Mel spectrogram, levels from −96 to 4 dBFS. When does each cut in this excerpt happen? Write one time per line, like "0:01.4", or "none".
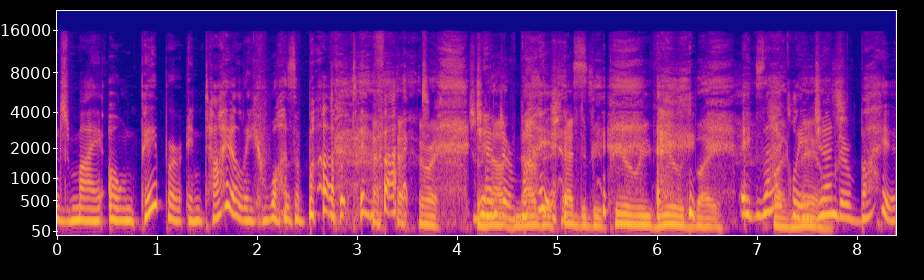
none

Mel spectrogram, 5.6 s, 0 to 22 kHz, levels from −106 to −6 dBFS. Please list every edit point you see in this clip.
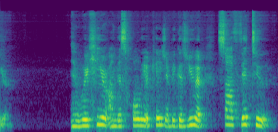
0:01.3

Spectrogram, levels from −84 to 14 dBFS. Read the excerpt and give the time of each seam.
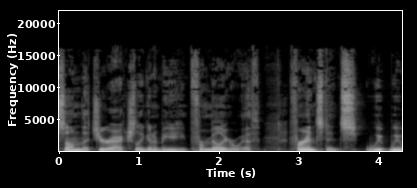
0:01.6
0:02.8

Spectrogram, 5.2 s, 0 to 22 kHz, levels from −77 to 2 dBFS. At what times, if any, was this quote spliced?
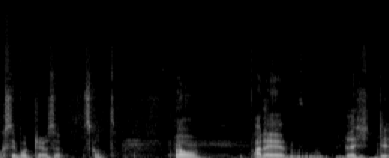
none

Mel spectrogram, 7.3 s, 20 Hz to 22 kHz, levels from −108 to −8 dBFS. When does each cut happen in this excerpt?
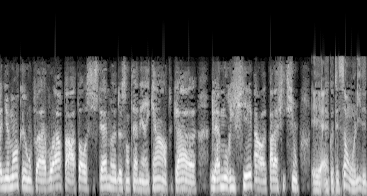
0:06.2

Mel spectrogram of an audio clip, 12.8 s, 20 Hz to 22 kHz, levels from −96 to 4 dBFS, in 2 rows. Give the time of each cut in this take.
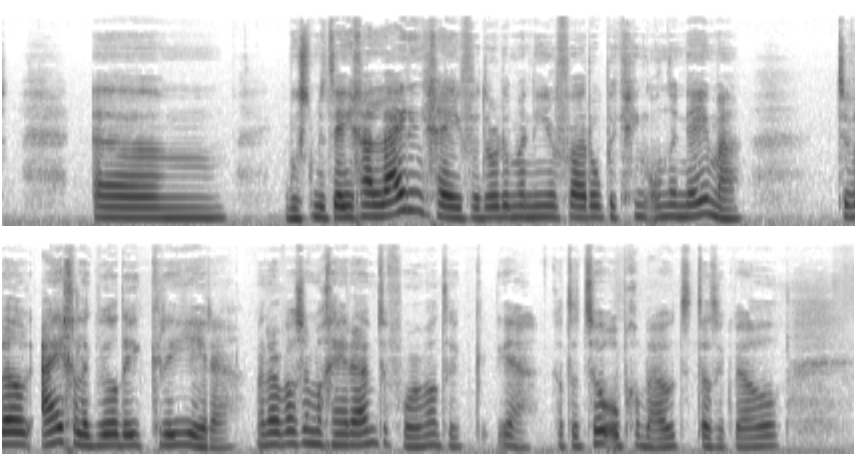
0:08.2

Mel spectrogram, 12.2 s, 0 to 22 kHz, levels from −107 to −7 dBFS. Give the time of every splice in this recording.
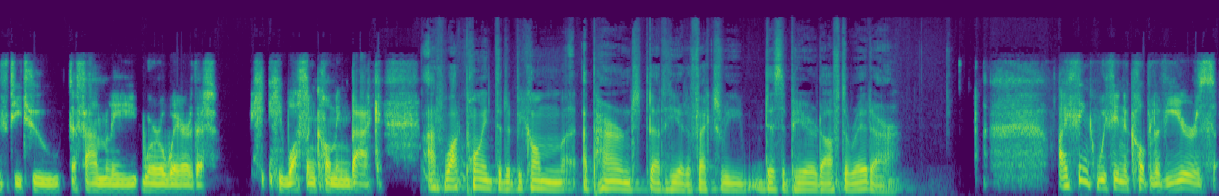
0:04.2

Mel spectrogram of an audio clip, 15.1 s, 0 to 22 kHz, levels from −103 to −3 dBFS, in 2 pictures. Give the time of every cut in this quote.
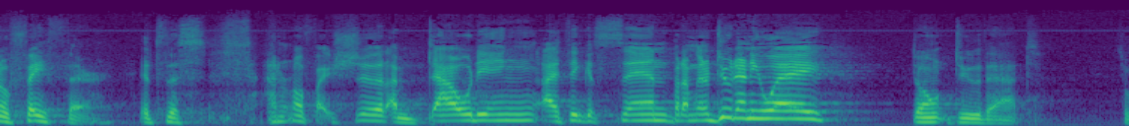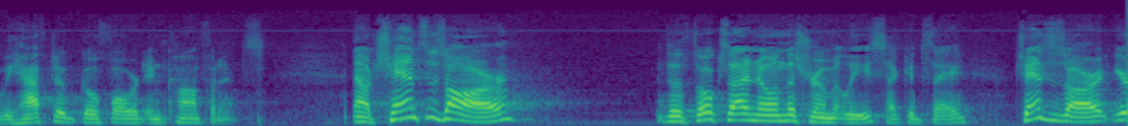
0:07.3
0:11.9

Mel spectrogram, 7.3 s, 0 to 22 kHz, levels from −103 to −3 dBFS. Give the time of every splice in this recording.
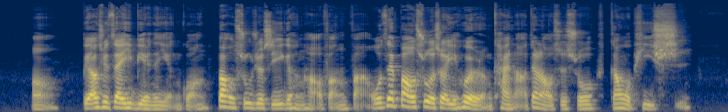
0:06.0

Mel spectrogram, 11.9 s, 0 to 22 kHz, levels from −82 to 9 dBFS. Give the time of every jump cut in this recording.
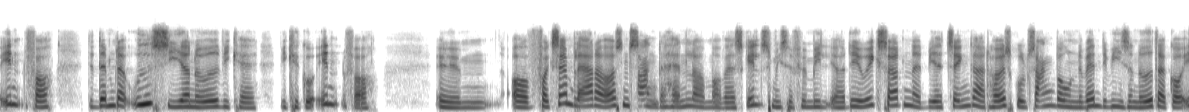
none

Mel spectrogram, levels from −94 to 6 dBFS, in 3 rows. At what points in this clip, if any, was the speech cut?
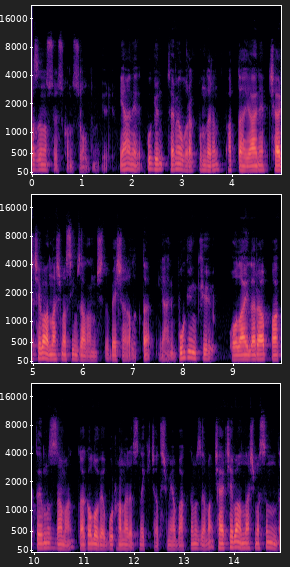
none

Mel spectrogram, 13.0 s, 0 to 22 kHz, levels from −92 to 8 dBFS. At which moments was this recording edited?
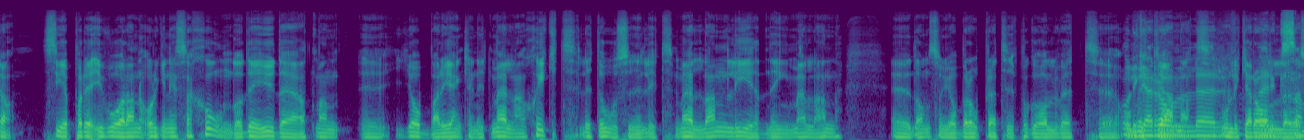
none

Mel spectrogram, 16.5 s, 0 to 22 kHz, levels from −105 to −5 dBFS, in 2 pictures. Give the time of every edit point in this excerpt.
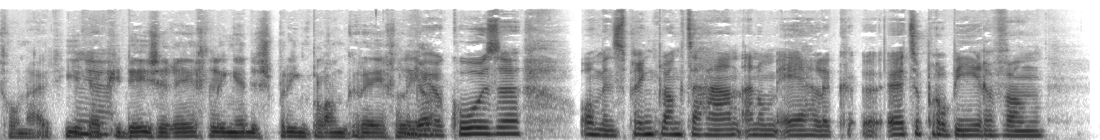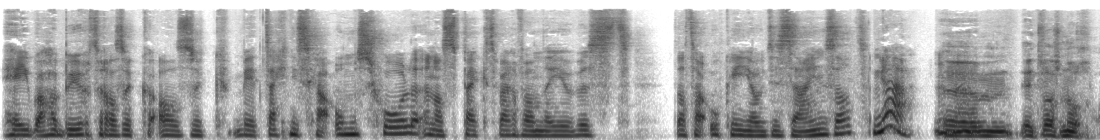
0:03.1
0:14.7

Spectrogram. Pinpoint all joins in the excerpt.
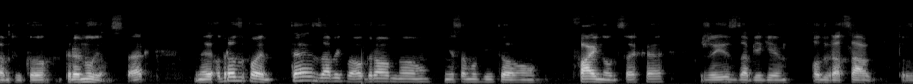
none

